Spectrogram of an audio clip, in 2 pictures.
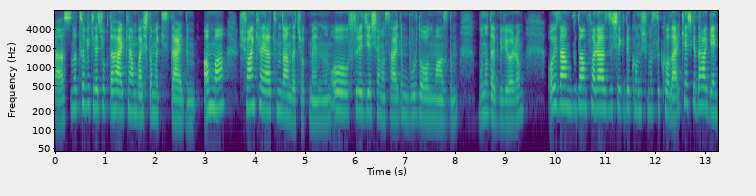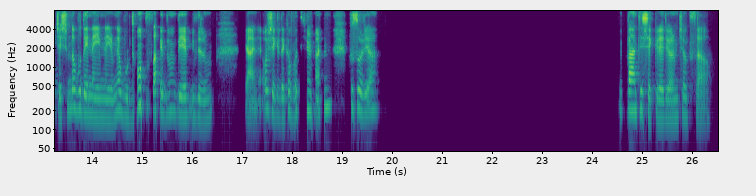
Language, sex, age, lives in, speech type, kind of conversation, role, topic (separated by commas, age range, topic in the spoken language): Turkish, female, 30-34, Bulgaria, conversation, podcast, guest, Kariyer değişikliğini aileye nasıl açıklarsın?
